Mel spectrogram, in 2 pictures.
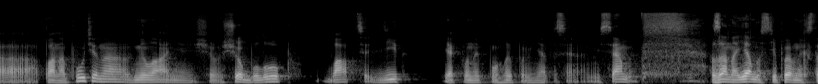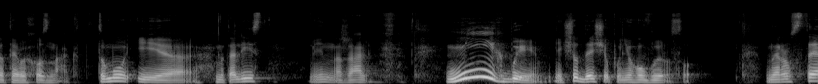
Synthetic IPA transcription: pɑnɐputʲinɐwmʲilˠɑ̰nʲijiʃt͡ʃɔ̰ʃt͡ʃɔbʊlˠɔb | bɑpt͡sʲɐ̰dʲit̪ | jɐkʋɔnɪbmɔɦlˠɪpɔmʲinʲa̰t̪ɪ̥sʲɐ̰mʲḭsʲt͡sʲamɪ | zɐnɐjaʋnɔsʲtʲipɛwnɪxst̪ɐt̪ɛʋɪxɔznɑ̰kt̪ɔmuʔimet̪ɐlʲist̪ | ʋʲinːɐ̰ʒɑlʲ | mʲiɣbɪjɐ̰kʃt͡ʃɔd̪ɛʃt͡ʃɔpɔnʲɔɦɔʋɪɾɔ̰slˠɔ | nɛɾɔst̪ɛ

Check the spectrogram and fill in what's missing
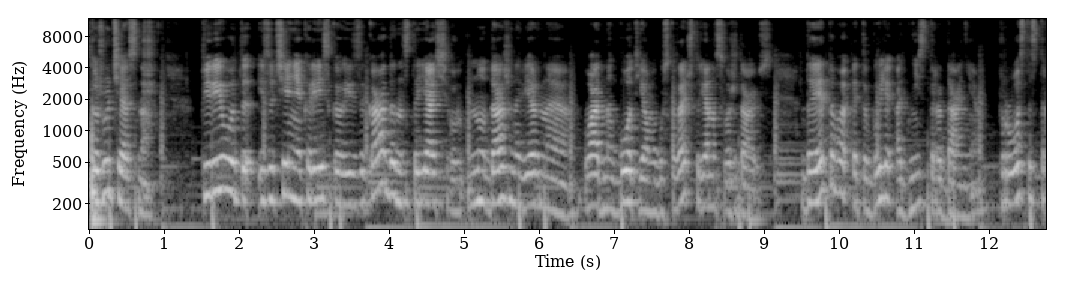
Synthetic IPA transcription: skɐʐut͡ɕesnə | pʲɪɾʲiʊt̪ɪzʊt͡ɕenʲɪjəkɐɾʲejskəvəjɪzɨkad̪ənəst̪ɐjæɕːɪvənud̪aʐɨnɐvʲe̞rnəjəlˠad̪nəɡot̪jamɐɡuskɐzatʲʂt̪ojanəslˠɐʐd̪ajʊ̰sʲ | d̪ɐɛt̪əvəʔɛt̪əbɨlʲɪʔɐdʲnʲist̪ɾɐd̪anʲɪjə̰pɾo̞st̪əst̪

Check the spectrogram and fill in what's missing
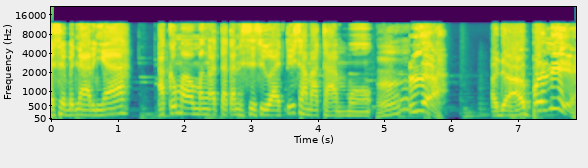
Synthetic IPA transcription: səbənarɲa | ʔakumauməŋat̪akansisuat̪isamakamu | lah | adaɦapani

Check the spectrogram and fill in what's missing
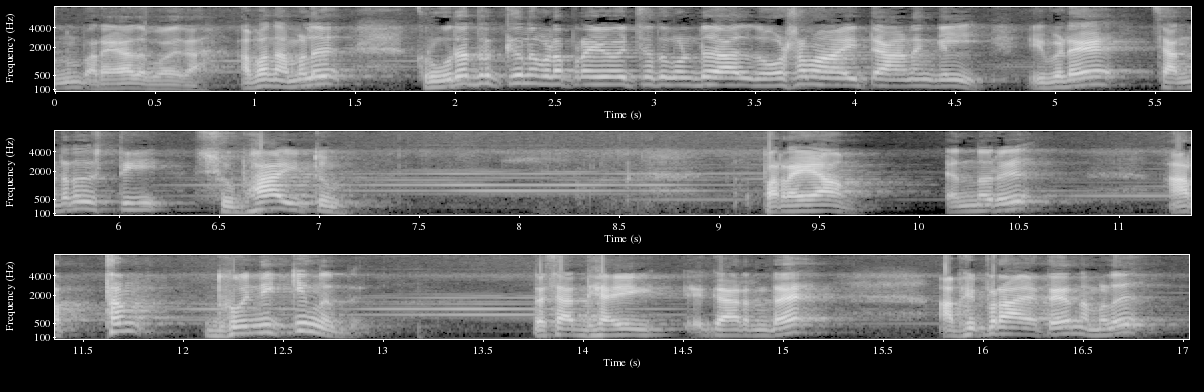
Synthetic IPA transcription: nːumpɐrɐjaːðɨpoːjɐða̰ːɐpːoːnɐmːɐɭɨkruːɾɐd̪rkːɨnːɐiʋiɽe̞prɐjo̞ːɡit͡ɕːɐðuko̞ɳɖɨɐðɨd̪o̞ːʂɐmaːjitːaːɳe̞ŋɡil | ḭʋiɽe̞t͡ɕɐnd̪rɐðɨʂʈiɕubʱaːjitːum | pɐrɐjaːm | e̞nːo̞ɾu | ɐ̰rt̪ʰːɐmd̪ʱonikʲːunːɐðɨ | d̪ɐɕaːd̪ʱjaːjikːaːɾɐnɖe̞ | ɐ̰bʱipraːjɐt̪ːe̞nɐmːɐɭ

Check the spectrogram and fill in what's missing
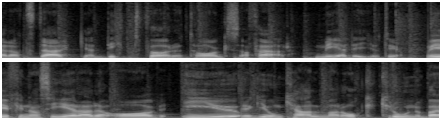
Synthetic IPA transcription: ɾat̪st̪æɾka̰d̪ɪt̪fœ̰ːɾət̪ʰɑ̰ːɡsa̰fæ̰ːɾmeːd̪ḭːʉ̰t̪ʰḛːvɪæɾfɪnansɪeːɾad̪əʔaveːʉ̟ːɾɛɡɪuːnkʰalmaɾʔɔkʰːɾuːnəbæ

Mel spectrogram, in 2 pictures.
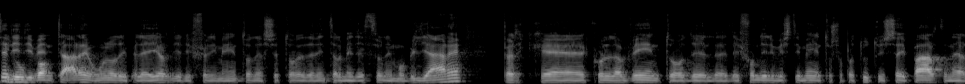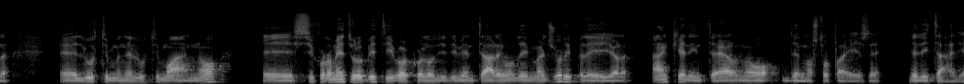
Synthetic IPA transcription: t̪ed̪id̪ivent̪aːɾeunod̪ejplɛjerd̪iɾifeɾiment̪onelset̪ːoːɾed̪elːint̪ermed̪jat̪sːjoːneimːobiljaːɾe | perkʰɛkʰonlavːɛnt̪od̪eld̪ejfond̪id̪ĩɱvest̪iment̪osopɾat̪ːut̪ːoinsɛjpart̪ner | lːult̪imnelːult̪imoanːo | ɛsikuɾament̪elobjet̪ːiːvoɛkːwelːod̪id̪ivent̪aːɾeunod̪ejmad͡ʒːoːɾiplɛjer | aŋk̟ealːint̪ɛrnod̪elnɔst̪ɾopaeːze | d̪elːit̪a̰ːlja̰

